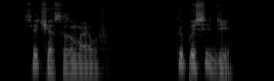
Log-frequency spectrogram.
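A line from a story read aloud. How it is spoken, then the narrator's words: Barely audible mutter. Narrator (Russian): пробормотала Таисия Федоровна еле слышно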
